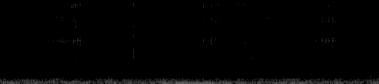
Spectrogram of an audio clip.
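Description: Scissors trim around a small piece of paper for a whimsical winter doll collage, a soft, close, continuous snipping and rustle with no voices.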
